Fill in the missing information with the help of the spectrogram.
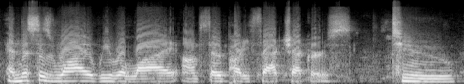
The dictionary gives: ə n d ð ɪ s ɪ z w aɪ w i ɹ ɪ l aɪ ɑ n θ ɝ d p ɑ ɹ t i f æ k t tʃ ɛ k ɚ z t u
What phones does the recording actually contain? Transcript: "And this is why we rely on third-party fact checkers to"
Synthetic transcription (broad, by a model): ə n ð ɪ s ɪ z w aɪ w i ɹ ɪ l aɪ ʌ n θ ɝ d p ɑ ɹ t i f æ k tʃ ɛ k ɚ z t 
